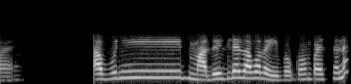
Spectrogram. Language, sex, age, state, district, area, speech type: Assamese, female, 60+, Assam, Lakhimpur, urban, conversation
